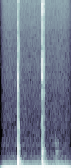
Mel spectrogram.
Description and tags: Drops on paper.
